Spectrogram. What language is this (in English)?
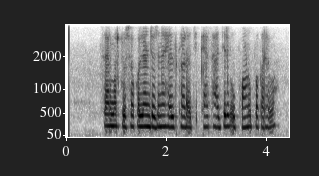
Odia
